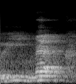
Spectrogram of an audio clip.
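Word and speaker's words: Remak: রিমার্ক বলে একজন বিজ্ঞানী, রিম্যাক উচ্চারণ করলে দাঁড়ায়, তিনি সর্বপ্রথম হচ্ছে এই কোষ বিভাজনটা প্রত্যক্ষ করেন।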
